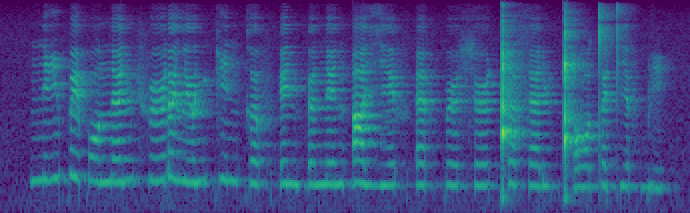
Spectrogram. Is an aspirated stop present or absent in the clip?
absent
